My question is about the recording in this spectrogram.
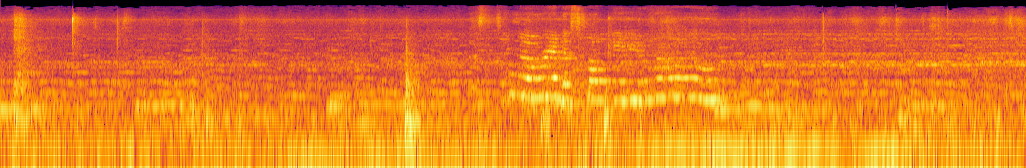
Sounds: child singing, music

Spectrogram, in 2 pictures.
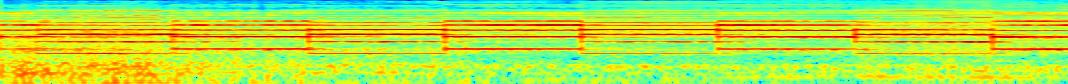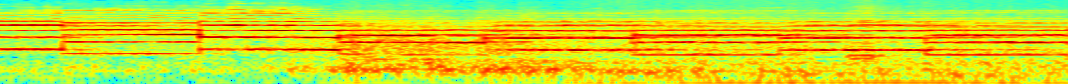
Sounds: siren, ambulance (siren), emergency vehicle

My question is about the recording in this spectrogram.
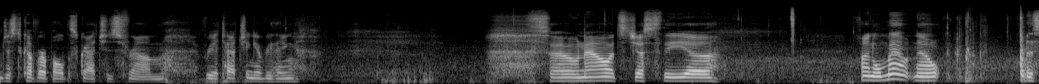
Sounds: speech

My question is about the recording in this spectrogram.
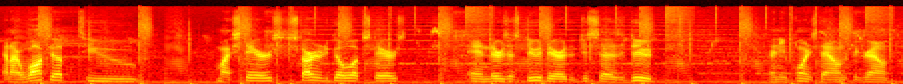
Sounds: music, man speaking, speech

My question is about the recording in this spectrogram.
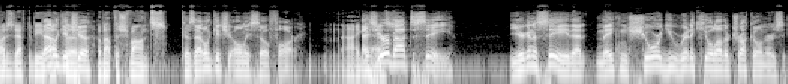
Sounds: speech

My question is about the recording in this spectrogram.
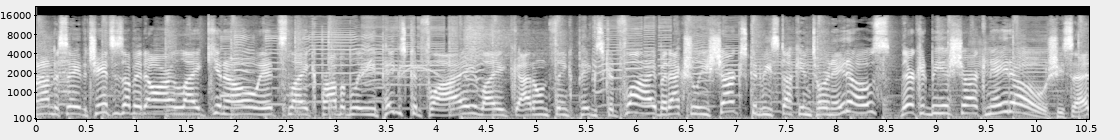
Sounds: speech, music

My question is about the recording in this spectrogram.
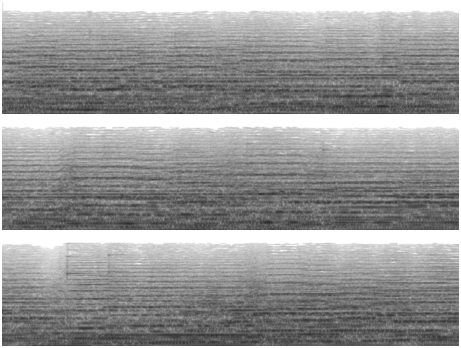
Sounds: music

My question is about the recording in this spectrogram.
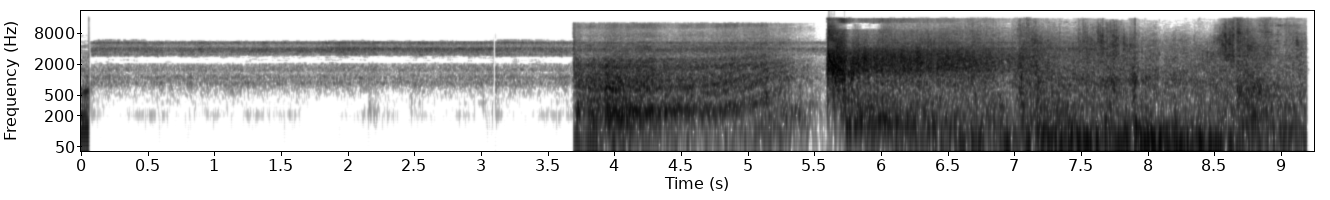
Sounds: burst, explosion

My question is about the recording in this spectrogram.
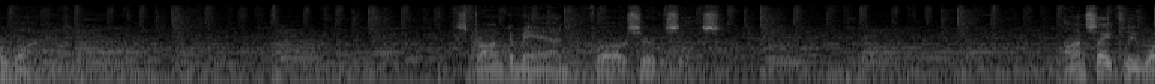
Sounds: music, speech

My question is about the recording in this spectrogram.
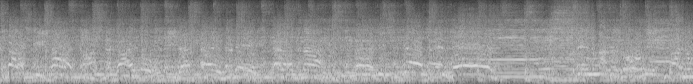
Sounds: heavy metal, music

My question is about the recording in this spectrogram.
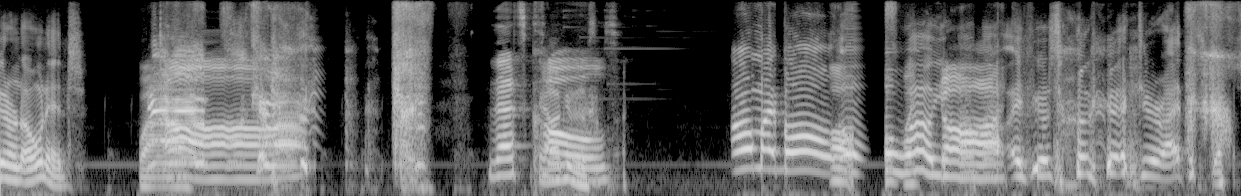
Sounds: speech

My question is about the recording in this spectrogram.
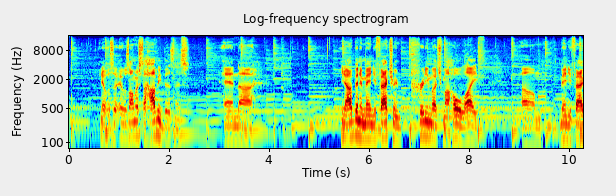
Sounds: speech, music

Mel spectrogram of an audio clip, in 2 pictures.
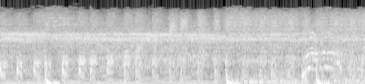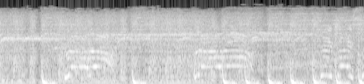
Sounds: music

